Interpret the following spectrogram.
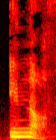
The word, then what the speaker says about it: enough: doesn't have enough money now this word enough enough it's written e n 0 u ji h the pronunciation is enough what does it mean let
